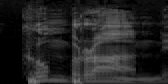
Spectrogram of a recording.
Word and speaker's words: Cwmbran: And there's a church at a place on the border of Wales called Cwmbran. And yeah, that's spelled C-W-M. So figure that one out. Cwmbran in Wales.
